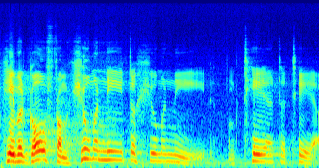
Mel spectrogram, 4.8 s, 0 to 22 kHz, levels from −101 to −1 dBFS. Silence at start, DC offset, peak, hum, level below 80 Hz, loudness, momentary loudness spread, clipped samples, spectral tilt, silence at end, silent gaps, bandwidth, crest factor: 0 s; under 0.1%; -4 dBFS; none; -54 dBFS; -24 LUFS; 19 LU; under 0.1%; -7 dB/octave; 0 s; none; 8.2 kHz; 18 dB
